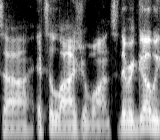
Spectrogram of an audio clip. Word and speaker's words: Olajuwon: I think I called him like Oli one, but now it's Olajuwon.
